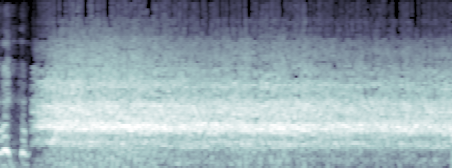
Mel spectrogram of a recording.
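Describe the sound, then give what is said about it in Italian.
A loud roar erupts from a studio audience, a dense, steady wall of crowd noise that starts abruptly after a brief sound and holds at full strength to the end. “Boato clamoroso del nostro pubblico.”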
